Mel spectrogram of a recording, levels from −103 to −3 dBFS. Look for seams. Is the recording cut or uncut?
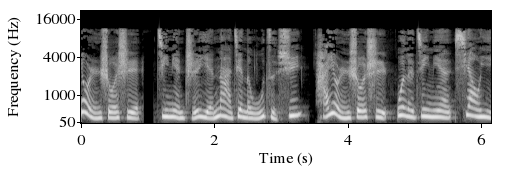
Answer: cut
